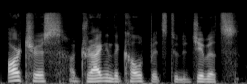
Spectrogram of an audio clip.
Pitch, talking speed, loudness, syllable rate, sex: 135 Hz, 220 wpm, -20 LUFS, 6.3 syllables/s, male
